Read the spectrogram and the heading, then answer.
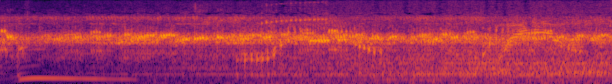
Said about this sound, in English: Frogs are tiny. Yeah, yeah. They're calling each other.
